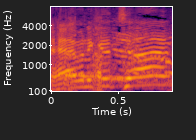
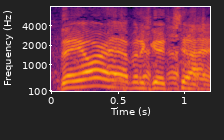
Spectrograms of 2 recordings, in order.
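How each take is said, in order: First: TIME lifted as a higher-pitched question; questioning tune. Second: ARE stressed in a firm statement. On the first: Turns it into a question. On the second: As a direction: confirm it, leaning on the word ARE. Confirms the question just asked. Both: Real, not acted.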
